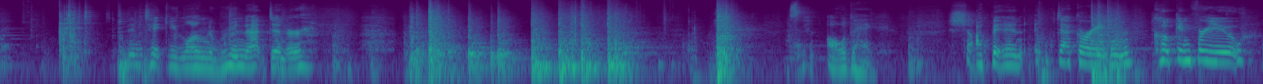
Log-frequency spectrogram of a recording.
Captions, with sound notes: It didn't take you long to ruin that dinner. [TRASH CAN CLANKING] I spent all day shopping, and decorating, cooking for you.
